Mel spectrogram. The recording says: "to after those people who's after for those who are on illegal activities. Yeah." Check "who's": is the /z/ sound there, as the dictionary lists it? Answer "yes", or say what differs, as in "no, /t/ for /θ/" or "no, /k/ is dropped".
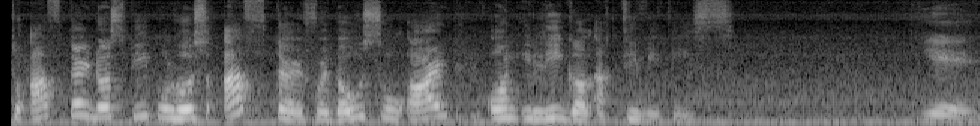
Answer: no, /s/ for /z/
